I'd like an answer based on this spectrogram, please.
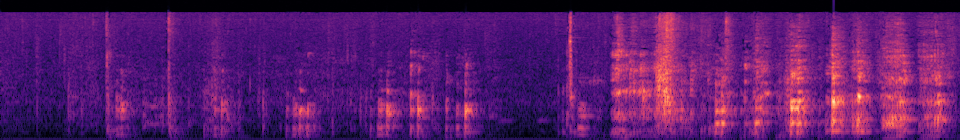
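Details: Old pig giving a string of soft, husky grunts that build into a louder, rapid burst of snuffling grunts and snorts, each brief and rasping, one after another without pause.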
